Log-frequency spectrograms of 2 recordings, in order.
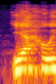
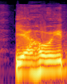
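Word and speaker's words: Yahweh: Yahwe itu cara membacanya mesianik. Mesianik yang bikin cara membaca YHWH.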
